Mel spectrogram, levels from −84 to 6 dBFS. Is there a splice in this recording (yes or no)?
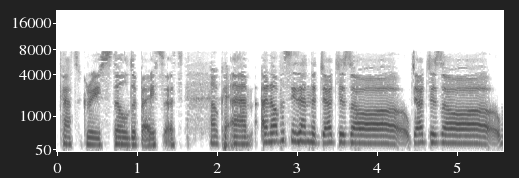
yes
